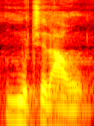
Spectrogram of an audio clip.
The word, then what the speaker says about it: mutirão: Brazilians know very well, which is called the mutirão, now pronounced mutirão.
